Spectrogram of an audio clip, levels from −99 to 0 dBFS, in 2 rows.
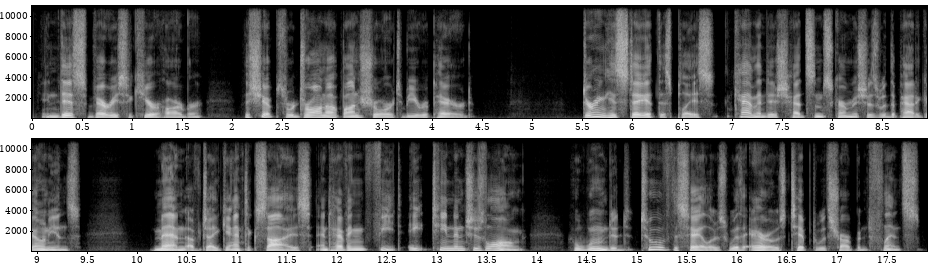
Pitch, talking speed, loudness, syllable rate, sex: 120 Hz, 160 wpm, -19 LUFS, 5.3 syllables/s, male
